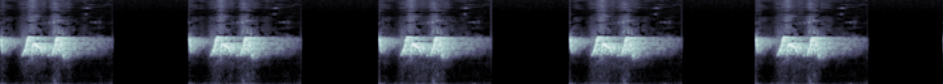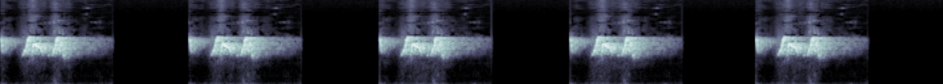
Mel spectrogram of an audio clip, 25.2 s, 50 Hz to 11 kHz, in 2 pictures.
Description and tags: Birdsong of the Chuck-will's-widow, a nocturnal bird that begins to sing at dusk. Recorded near Chattanooga, Tennessee in my back yard at edge of woods. It was captured on a Zoom H1 Handy Recorder and edited with Audacity.
forest, field-recording, nature, birdsong, night, birds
